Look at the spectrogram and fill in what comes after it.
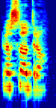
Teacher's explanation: aspiración de la s final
